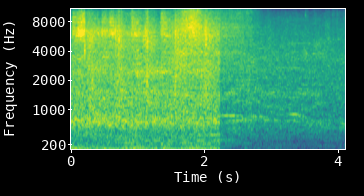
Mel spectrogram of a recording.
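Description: Football stadium crowd cheering a home goal, loud and dense, cutting off abruptly a little over two seconds in to a much quieter stadium background.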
